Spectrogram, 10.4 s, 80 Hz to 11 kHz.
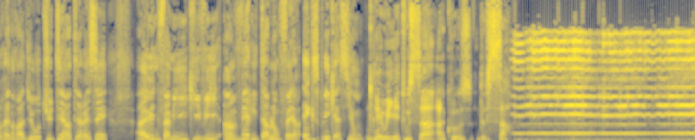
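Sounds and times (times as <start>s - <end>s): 
speech: 0.0s - 8.0s
high-pitched mosquito whine: 7.7s - 10.4s.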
